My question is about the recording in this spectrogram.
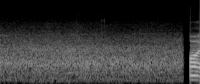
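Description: Steady outdoor background hiss of distant road traffic, even and unbroken, with no clear single vehicle passing. It cuts off abruptly near the end.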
